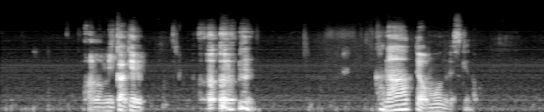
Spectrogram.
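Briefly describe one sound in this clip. A man speaks calmly close to the microphone, in short bursts.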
